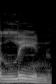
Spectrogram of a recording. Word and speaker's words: lean: Oh, lean, not lien.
